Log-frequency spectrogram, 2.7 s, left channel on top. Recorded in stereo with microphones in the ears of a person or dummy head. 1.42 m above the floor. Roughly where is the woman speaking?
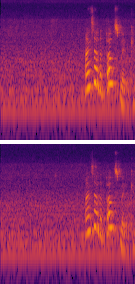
Left.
